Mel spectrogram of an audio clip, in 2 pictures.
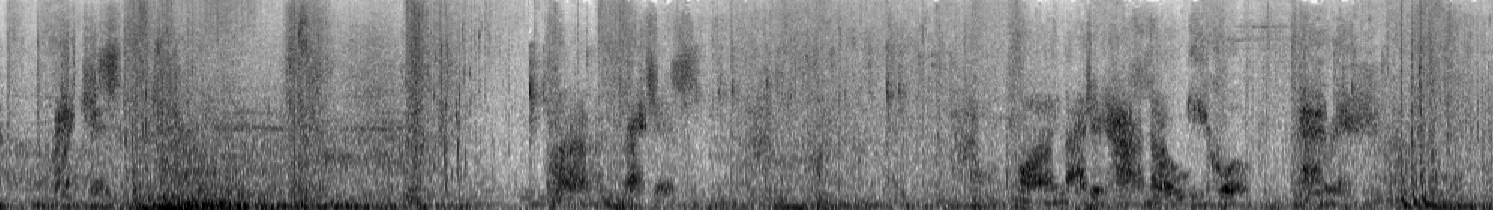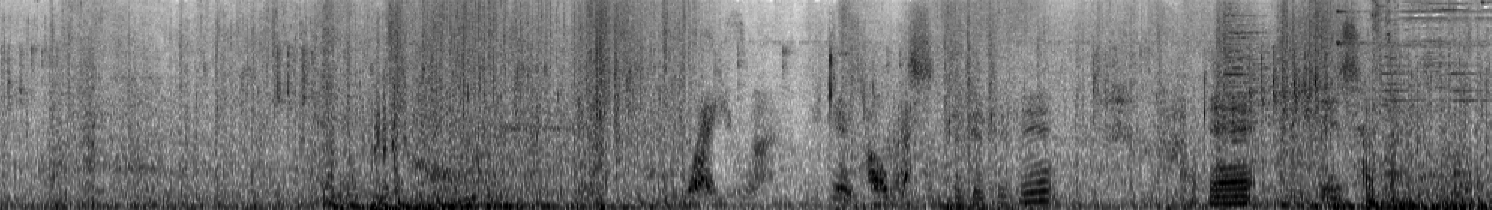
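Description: Game spells crackle and boom in a loud fight.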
